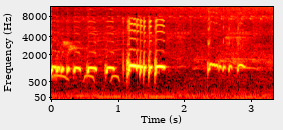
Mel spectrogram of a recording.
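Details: Local zebra dove in steady singing form, a recording used to lure other zebra doves and prompt them to sing; soft stuttering coos, then a loud rolling burst, then a quieter trilled phrase, over faint low background rumble.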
